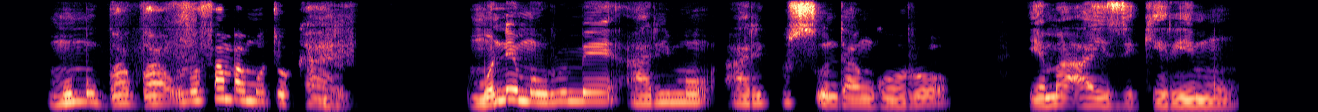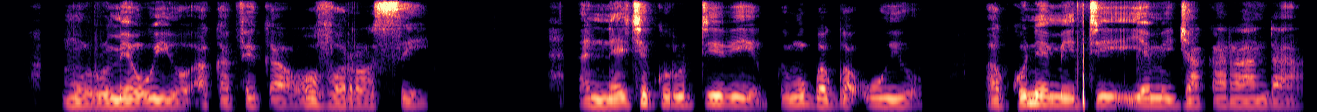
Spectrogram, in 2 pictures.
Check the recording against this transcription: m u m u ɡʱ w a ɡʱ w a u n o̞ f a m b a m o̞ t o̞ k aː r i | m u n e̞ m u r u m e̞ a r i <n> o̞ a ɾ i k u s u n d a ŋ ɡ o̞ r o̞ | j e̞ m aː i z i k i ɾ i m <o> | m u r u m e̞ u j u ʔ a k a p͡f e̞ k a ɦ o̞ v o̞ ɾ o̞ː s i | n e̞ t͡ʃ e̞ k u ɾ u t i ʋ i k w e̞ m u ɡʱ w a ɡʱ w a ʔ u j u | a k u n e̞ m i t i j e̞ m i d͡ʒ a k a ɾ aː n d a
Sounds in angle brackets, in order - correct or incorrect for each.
incorrect, incorrect

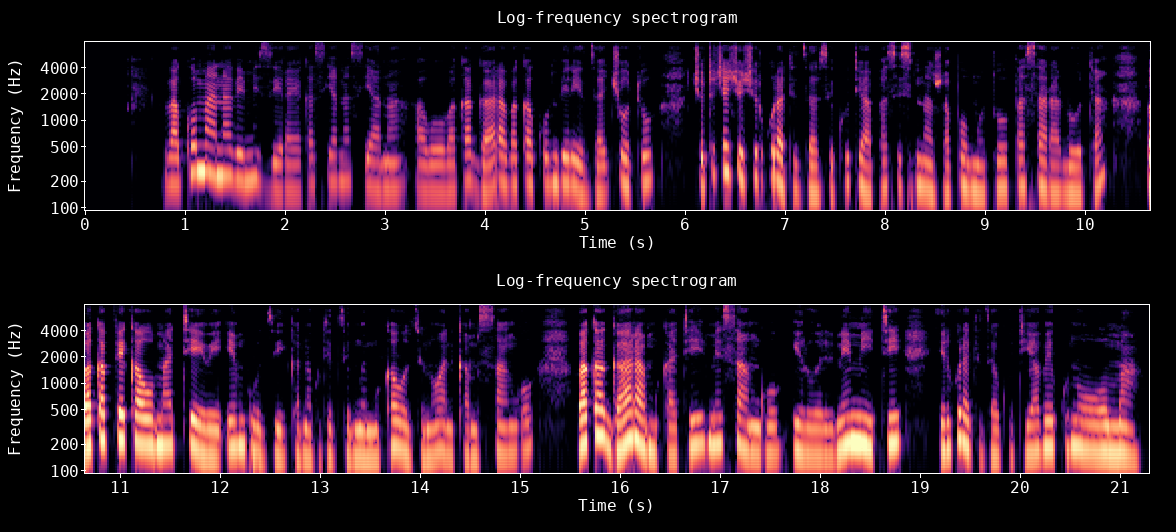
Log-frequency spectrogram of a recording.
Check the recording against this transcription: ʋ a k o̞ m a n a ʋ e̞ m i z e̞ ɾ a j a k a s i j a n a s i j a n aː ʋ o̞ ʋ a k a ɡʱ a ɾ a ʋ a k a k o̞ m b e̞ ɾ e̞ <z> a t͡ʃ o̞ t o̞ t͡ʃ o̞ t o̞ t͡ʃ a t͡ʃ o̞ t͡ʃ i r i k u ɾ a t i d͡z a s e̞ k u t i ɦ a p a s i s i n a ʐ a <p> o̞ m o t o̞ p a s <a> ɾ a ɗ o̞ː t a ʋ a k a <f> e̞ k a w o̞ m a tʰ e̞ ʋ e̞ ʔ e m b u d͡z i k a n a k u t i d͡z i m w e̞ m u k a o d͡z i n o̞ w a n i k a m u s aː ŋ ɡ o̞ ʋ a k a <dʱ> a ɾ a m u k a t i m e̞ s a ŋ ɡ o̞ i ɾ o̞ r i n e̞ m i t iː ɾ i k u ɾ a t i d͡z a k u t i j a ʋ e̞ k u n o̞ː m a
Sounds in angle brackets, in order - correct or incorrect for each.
incorrect, correct, correct, incorrect, incorrect

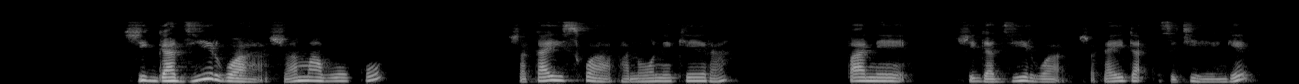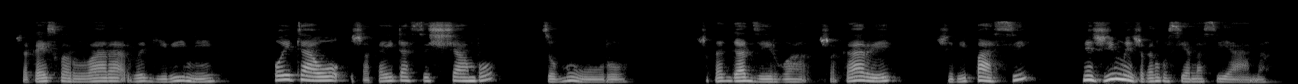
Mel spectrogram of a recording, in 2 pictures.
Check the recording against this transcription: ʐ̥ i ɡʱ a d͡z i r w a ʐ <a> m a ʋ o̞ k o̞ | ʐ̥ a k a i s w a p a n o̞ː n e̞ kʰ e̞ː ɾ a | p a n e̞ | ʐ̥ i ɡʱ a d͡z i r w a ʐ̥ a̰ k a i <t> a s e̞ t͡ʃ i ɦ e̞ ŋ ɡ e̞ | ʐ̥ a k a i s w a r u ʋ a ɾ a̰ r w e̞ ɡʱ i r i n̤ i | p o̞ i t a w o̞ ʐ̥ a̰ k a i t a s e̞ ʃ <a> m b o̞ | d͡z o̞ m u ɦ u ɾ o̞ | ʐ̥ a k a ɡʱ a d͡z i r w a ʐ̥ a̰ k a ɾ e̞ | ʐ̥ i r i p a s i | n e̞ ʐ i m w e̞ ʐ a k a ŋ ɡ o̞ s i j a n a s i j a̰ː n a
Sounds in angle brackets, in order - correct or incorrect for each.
correct, correct, correct

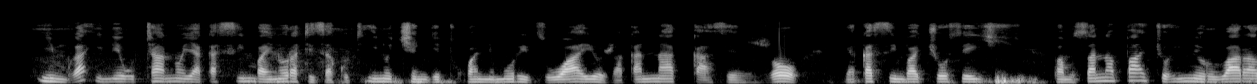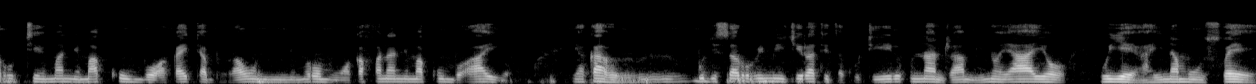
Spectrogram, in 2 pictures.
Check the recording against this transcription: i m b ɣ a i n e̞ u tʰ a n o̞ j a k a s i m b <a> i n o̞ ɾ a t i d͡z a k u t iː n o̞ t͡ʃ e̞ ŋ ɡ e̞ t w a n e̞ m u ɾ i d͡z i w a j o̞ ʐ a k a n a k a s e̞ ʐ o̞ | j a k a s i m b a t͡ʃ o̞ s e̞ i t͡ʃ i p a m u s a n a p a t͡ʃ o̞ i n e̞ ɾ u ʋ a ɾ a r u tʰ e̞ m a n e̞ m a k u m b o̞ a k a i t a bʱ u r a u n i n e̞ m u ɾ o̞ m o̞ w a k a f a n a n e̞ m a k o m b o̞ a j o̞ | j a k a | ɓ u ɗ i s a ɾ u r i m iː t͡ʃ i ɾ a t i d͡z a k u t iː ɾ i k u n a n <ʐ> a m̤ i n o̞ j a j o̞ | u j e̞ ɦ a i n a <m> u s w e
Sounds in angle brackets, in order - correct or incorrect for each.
correct, correct, correct

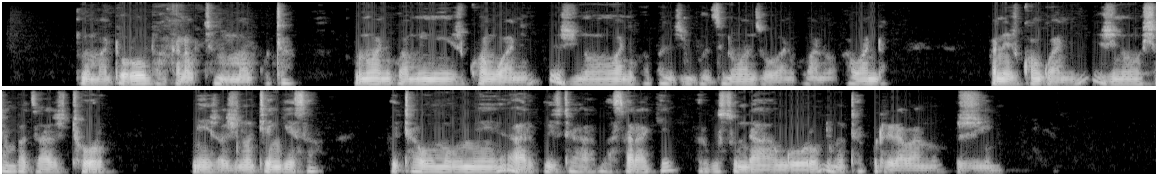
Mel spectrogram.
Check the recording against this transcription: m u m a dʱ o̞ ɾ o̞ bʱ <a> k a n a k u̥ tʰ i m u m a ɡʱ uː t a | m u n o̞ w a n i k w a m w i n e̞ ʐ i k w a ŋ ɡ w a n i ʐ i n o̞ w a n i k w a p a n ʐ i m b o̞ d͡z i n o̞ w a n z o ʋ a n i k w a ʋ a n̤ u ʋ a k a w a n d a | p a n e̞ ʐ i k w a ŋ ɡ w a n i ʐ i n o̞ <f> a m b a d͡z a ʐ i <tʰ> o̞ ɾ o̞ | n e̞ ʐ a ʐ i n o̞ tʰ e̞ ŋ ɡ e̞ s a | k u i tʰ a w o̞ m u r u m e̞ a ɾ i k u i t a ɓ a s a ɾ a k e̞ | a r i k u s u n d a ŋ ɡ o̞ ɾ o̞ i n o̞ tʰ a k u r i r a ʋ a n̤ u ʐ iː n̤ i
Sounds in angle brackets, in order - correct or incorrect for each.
correct, incorrect, correct

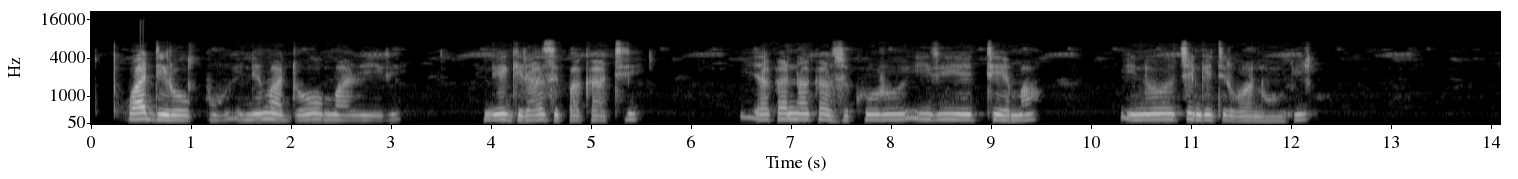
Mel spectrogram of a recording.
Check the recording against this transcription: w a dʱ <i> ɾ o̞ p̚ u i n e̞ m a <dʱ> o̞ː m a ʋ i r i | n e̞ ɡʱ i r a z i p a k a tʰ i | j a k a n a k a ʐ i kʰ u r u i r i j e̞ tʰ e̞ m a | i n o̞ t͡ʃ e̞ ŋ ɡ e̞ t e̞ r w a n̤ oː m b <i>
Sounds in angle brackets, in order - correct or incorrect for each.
correct, correct, correct

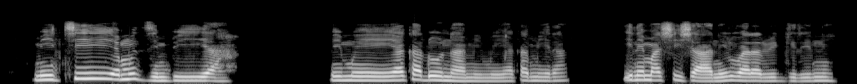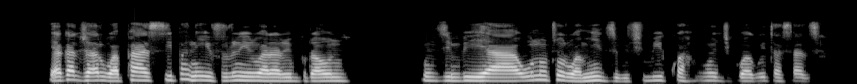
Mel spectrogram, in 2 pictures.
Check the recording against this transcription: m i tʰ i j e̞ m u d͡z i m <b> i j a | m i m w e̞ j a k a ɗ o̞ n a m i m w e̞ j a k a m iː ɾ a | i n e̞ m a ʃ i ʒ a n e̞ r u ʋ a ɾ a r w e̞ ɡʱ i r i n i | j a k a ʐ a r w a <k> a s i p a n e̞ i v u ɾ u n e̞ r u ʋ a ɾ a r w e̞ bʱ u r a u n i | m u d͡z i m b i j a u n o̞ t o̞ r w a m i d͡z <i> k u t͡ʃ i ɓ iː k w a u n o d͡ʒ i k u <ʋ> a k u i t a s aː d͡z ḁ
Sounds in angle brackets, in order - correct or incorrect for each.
correct, incorrect, correct, incorrect

